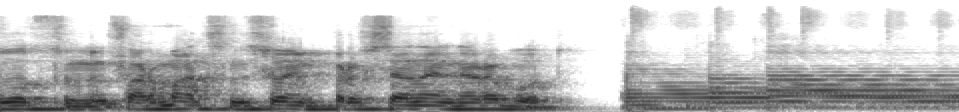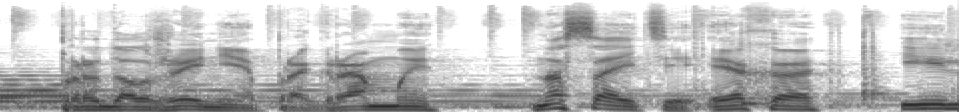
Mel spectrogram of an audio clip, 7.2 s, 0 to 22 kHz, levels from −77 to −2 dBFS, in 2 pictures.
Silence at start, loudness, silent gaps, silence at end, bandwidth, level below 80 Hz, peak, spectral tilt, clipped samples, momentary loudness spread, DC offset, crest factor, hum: 0 s; -20 LUFS; none; 0 s; 18 kHz; -46 dBFS; -8 dBFS; -5.5 dB/octave; under 0.1%; 8 LU; 0.2%; 12 dB; none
